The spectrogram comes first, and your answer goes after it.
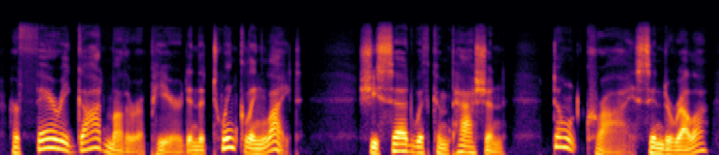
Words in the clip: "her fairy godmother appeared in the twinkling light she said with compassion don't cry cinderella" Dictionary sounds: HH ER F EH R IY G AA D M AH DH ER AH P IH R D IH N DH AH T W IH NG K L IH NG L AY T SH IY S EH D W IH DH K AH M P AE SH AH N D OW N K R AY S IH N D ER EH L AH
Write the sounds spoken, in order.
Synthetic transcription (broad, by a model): HH ER F EH R IY G AA D M AH DH ER AH P IH R D IH N DH AH T W IH NG K L IH NG L AY T SH IY S EH D W IH DH K AH M P AE SH AH N D OW N K R AY S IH N D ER EH L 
